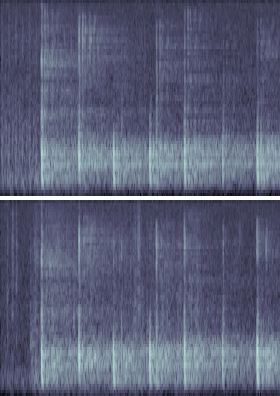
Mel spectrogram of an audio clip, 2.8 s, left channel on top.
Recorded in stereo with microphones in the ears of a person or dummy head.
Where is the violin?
No violin in this recording.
